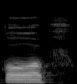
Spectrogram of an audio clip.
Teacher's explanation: अक्सर काफ को जो है ना वो मोटा कर जाते हैं, मोटा करते हुए इसको थोड़ा सा गोल कर जाते हैं, तो कौफ की तरफ ले जाते हैं, कौफ, और ये मुंह से पढ़ देते हैं।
